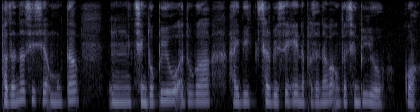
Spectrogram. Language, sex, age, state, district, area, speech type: Manipuri, female, 45-60, Manipur, Imphal West, urban, spontaneous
